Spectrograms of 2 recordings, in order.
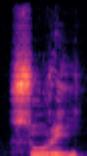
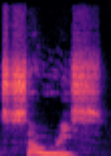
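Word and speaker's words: souris: is e in English Suri and not sauris Suri when F we have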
